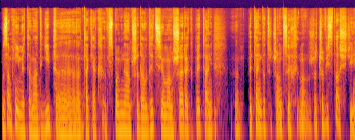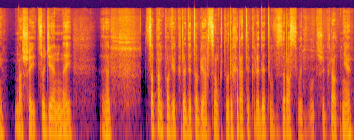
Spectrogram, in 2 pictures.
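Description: A man's voice: medium pitch, fairly even intonation, normal speed, vocal fry, a little mellow, breathy edge, no room sound, clean studio sound. A man in his thirties hosting a political radio interview, pressing his guest with challenging questions. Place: small radio studio, indoors. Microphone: close desk microphone.

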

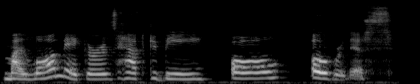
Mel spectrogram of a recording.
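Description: A hoarse woman who has lost her voice, speaking emphatically as a researcher guest on a video call interview, through earbuds. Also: high-pitched, steady tone, takes it slowly, fairly bright tone, lo-fi sound. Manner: emphatic, repeats points for stress. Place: bright room at home by a window. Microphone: wired earbuds on a video call.

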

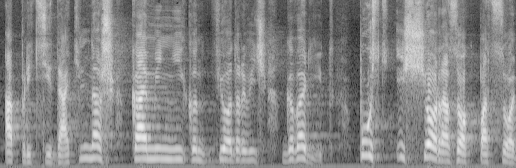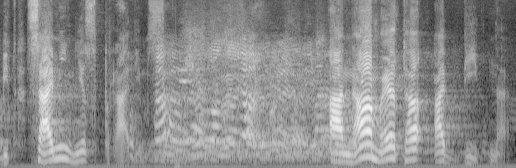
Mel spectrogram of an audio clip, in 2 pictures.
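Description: A man's voice: high voice, lively intonation, a little slow, fairly bright tone, a faint crowd. An actor playing an earnest young male Komsomol secretary in a village, chairing a meeting and reading a letter aloud in a declamatory way, in an old Soviet radio play.

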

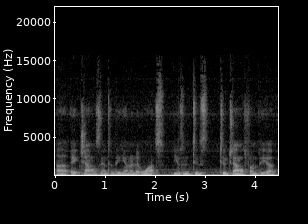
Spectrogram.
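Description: An older man talks through a technical demonstration step by step. His voice is on the low side of medium with a fair amount of fry and gravel. He is recorded in a workshop with clear background noise. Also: level tone, brisk, dark tone. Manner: methodical, step-by-step explaining. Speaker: repair technician demonstrating calibration. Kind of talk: hands-on tutorial narration. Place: cluttered indoor electronics workshop. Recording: noisy workshop room recording.

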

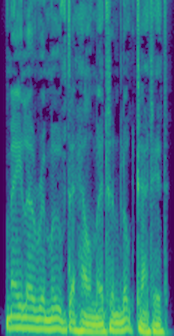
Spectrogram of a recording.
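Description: A man with a husky voice reading scripted fantasy story narration as an audiobook narrator. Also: low voice, normal speed, dark tone, no room sound, clean studio sound.

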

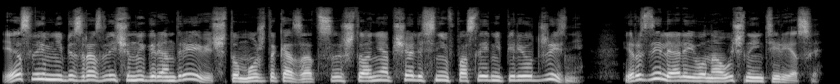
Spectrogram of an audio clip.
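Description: A man's voice: sits high, lively intonation, fairly quick, darkish tone, no room sound, clean studio sound, pitched above the performer's own voice. A man voicing a courteous, probing police investigator in an audiobook, questioning with confidence. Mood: probing, confident. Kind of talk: audiobook character dialogue.

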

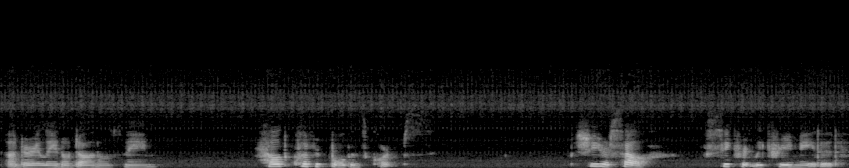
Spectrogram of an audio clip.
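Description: An actress in a horror audio drama playing a thoughtful, wry young woman investigator recording a diary, reflective, halting and dryly understated. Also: fairly high pitch, low-quality recording.

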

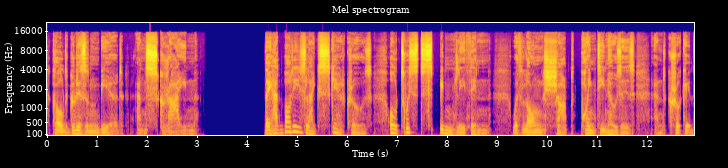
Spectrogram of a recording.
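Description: A man narrating a dark verse tale as a storyteller, theatrical, deliberate and ominous, with a husky deep voice. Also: no echo, studio quality. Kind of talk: dramatic scripted storytelling in verse.

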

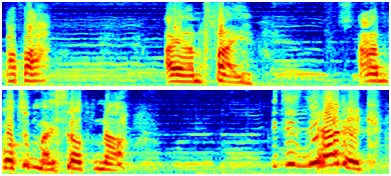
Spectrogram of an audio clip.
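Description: A woman's voice: very high-pitched, expressive, brisk, pushed and bright, soft background music, full character voice. A woman with a Nigerian accent playing a distraught young woman who pleads and wails insistently in a film drama. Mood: desperate pleading.

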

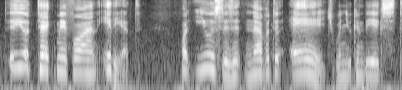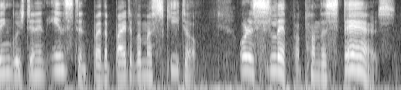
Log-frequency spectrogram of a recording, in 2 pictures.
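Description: A man's voice: sits high, moderate pace, vocal fry, pushed and bright, no echo, voice pushed up, exaggerated voice, poor audio. A man voicing a shrewd, witty old male scholar in an audiobook, with emphatic, incredulous exclamations. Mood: scornful. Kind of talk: audiobook character voice.

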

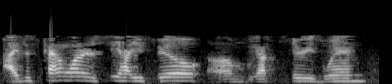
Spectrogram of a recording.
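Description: A man's voice: on the high side, moderate pace, a little hiss or hum. Casual male fan on a phone line. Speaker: caller. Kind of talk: casual fan chat on voicemail.

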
